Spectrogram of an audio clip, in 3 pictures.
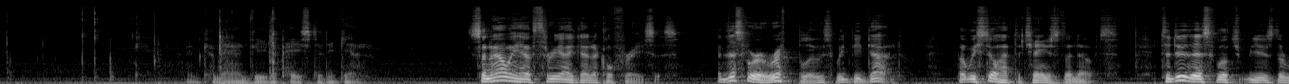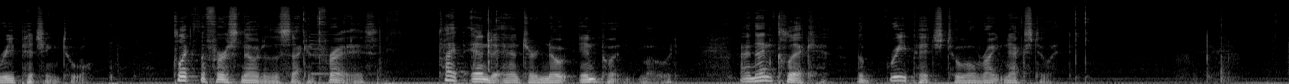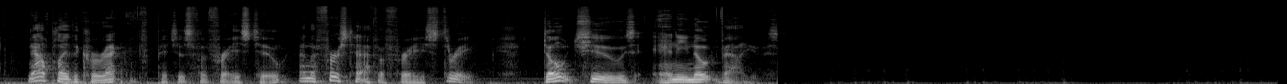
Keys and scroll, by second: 2.2 super+v.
